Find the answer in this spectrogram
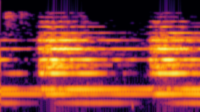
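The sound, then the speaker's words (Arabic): A church bell tolls for a funeral, two clear strikes about a second apart, each blooming into bright, sustained metallic harmonics that keep ringing between the blows. “والجنازه بتاعتك جت وعملوا لك الجرس في الكنيسه”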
